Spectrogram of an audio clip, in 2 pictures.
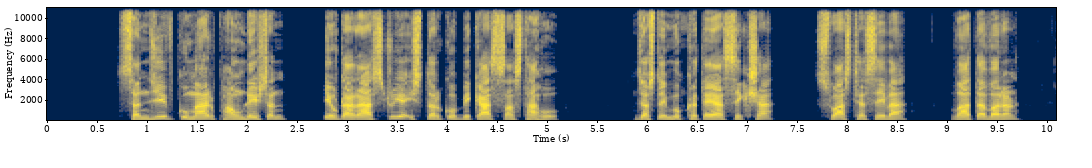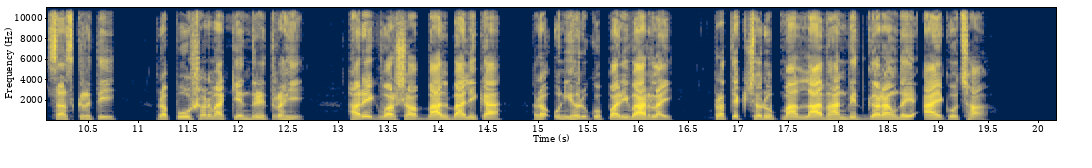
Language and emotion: Nepali, neutral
